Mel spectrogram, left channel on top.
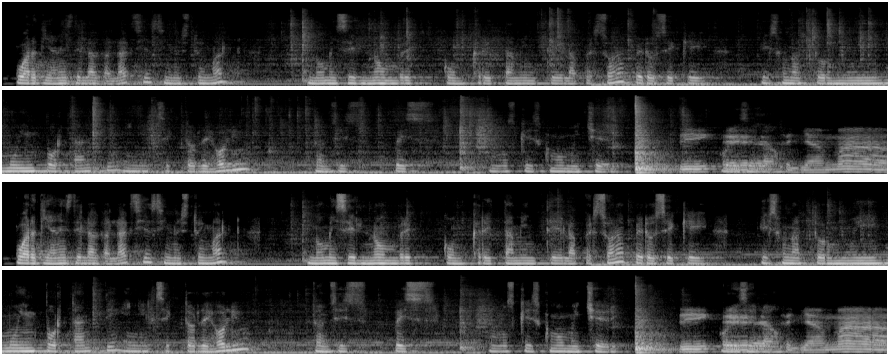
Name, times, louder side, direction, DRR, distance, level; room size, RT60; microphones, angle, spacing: voice 1, 0.1-2.3 3.0-4.1 4.4-7.3 7.6-11.4 12.0-12.5 12.8-13.2 13.7-15.0 16.0-16.7, right 2 dB, 75° right, 10 dB, 1.4 m, -22 dB
sound 1, 0.6-6.9, equal, 90° left, 1.6 m, -42 dB
sound 2, 0.6-16.7, left 1 dB, 30° left, 2.3 m, -35 dB
sound 3, 5.9-13.7, equal, 50° right, 1.8 m, -34 dB
voice 2, 15.6-17.7, right 2 dB, 30° right, 11 dB, 1.3 m, -24 dB
25.5 x 25.0 x 7.3 m, 1.1 s
head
